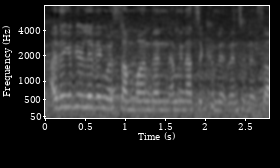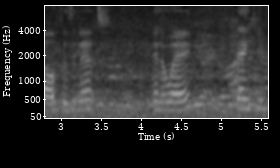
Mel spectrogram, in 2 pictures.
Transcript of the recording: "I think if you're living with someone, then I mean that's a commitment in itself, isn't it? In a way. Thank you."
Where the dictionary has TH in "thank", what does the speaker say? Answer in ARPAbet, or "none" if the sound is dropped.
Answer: TH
